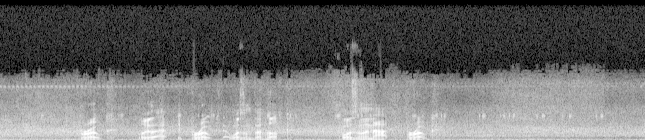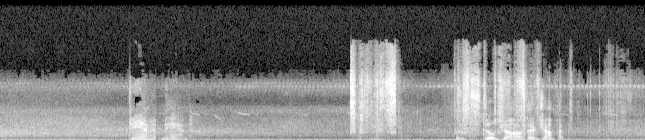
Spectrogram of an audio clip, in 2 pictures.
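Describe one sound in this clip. A man talks casually, close by.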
